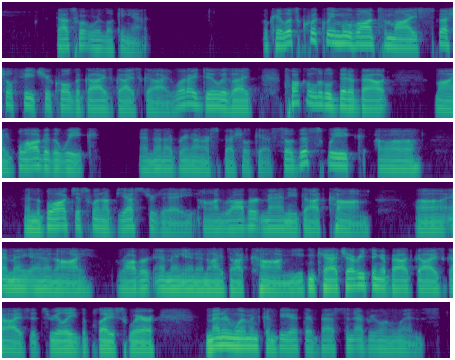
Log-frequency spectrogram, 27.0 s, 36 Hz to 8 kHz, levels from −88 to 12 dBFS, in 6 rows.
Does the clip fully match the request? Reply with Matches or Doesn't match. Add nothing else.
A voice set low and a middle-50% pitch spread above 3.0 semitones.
Matches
